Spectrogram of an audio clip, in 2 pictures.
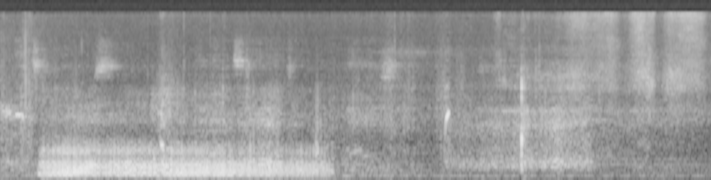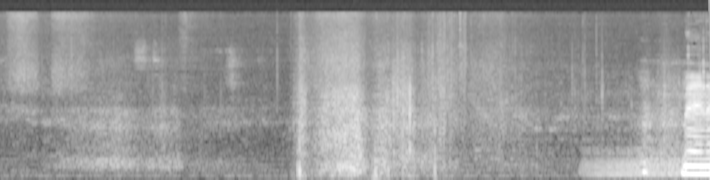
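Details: Upset female pet cat, growling and hissing at night, rumbles in a long low growl, falls to quieter intermittent growls with handling noises and a woman's soft voice, then growls loudly again.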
